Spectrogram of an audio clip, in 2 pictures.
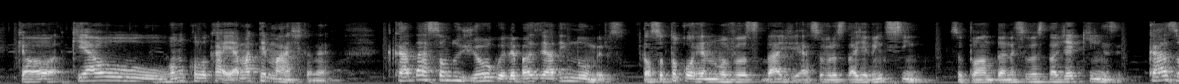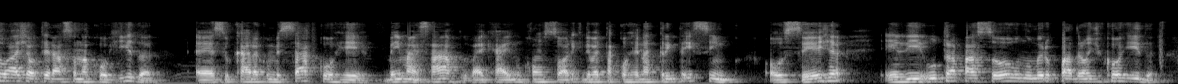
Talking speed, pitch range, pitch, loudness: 195 wpm, 110-145 Hz, 125 Hz, -15 LUFS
